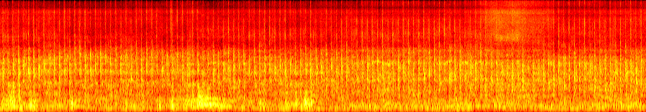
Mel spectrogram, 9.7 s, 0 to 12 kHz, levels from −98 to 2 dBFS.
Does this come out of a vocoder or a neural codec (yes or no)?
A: yes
